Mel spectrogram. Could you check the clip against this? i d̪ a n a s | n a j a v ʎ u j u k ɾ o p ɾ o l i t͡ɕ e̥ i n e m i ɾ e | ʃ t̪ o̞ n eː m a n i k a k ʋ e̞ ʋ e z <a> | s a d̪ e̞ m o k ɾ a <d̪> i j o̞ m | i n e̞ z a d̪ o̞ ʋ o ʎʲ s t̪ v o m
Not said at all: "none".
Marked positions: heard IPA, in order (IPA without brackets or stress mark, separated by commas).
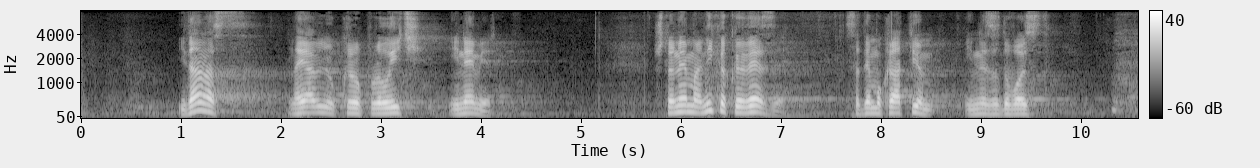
e, t̪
